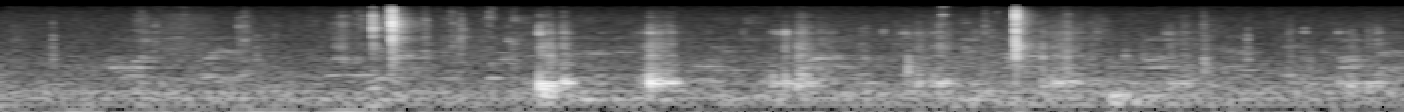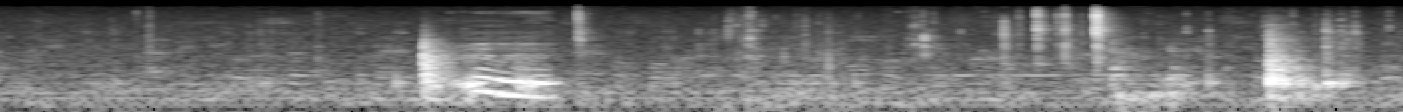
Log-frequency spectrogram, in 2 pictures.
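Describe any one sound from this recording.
A woman crunches a cracker while chewing close by.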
